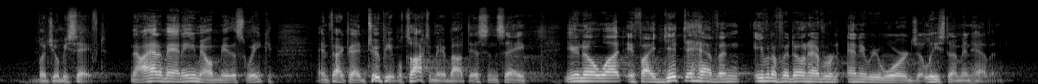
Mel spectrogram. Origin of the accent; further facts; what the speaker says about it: Pennsylvania, United States; Don't you know that y'all, or the way I grew up in Pennsylvania, we would say, don't you know that you-ins are God's temple?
